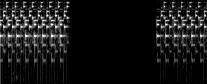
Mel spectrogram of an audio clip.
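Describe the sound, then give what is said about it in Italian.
A mobile phone ringtone sounds in two bursts of bright, high, warbling electronic tones, separated by a short stretch of silence. “Era il mio cellulare che squillava.”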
